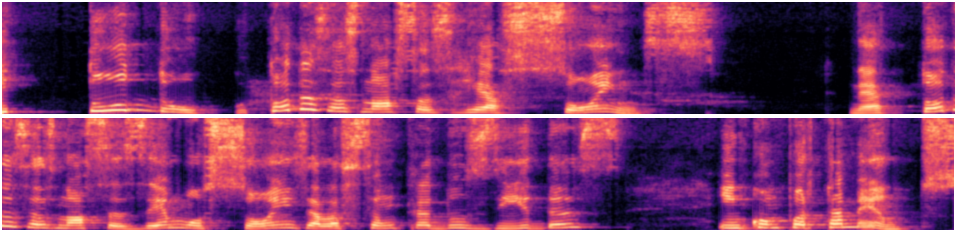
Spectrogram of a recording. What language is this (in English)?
Portuguese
